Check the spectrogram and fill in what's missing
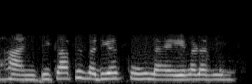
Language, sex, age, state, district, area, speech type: Punjabi, female, 18-30, Punjab, Kapurthala, urban, conversation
